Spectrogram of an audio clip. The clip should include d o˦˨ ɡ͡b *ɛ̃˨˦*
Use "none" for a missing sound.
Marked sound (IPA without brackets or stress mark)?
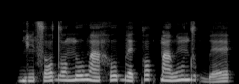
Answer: ɛ˨˦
